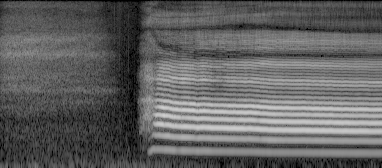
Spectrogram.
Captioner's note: inhaling and sighing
